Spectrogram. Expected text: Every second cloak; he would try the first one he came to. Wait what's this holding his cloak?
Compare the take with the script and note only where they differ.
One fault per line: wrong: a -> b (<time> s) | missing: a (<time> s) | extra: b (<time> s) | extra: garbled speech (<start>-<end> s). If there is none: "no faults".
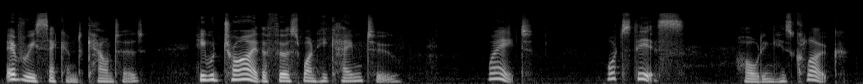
wrong: cloak -> counted (0.9 s)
